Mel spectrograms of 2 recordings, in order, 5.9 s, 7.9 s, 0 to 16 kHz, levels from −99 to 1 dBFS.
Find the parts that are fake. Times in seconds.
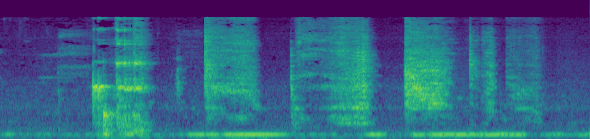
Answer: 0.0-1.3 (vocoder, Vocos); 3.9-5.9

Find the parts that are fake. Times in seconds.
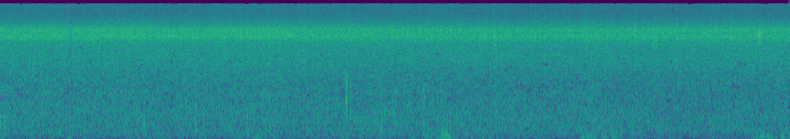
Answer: 0.0-0.7 (vocoder, BigVGAN v2); 3.9-6.1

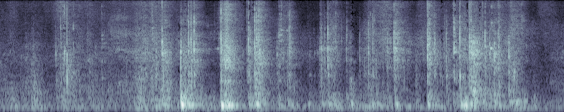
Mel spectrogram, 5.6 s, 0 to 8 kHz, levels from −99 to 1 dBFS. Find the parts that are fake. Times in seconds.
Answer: 0.0-5.6 (vocoder, BigVGAN v2)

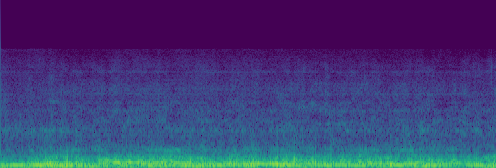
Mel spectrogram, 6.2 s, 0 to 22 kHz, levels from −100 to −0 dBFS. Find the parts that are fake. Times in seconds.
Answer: 0.0-6.2 (codec, SNAC)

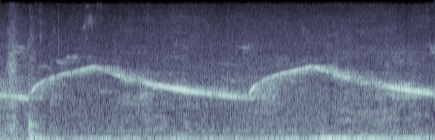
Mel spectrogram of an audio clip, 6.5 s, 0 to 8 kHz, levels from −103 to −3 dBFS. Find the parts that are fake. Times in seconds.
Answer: 1.8-3.0 (codec, SNAC); 4.9-6.5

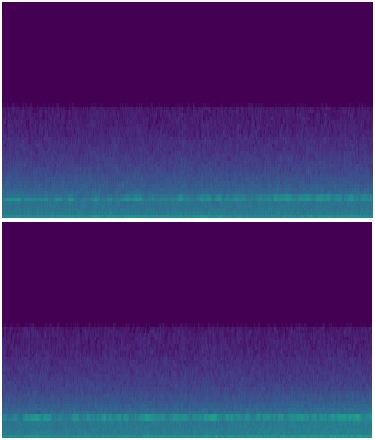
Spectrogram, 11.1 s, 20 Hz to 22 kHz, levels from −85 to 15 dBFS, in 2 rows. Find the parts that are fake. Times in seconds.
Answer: 1.1-2.1 (codec, DAC)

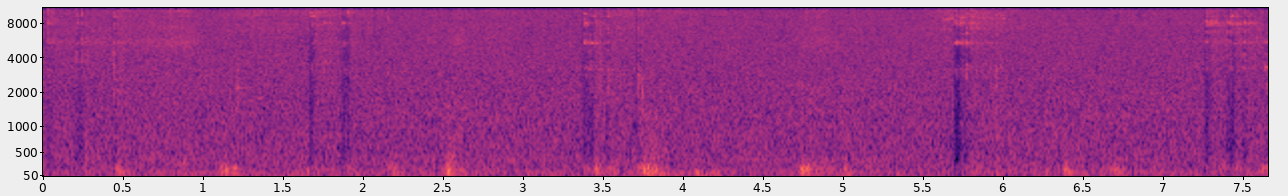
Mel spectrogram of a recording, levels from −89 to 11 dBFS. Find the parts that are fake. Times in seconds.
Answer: none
